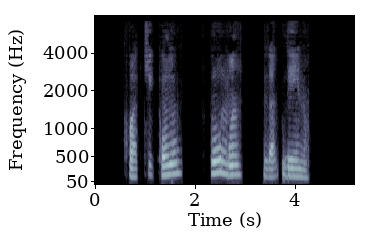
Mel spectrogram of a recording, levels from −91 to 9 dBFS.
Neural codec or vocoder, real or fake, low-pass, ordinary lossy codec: codec, 16 kHz in and 24 kHz out, 0.6 kbps, FireRedTTS-2 codec; fake; 7.2 kHz; MP3, 32 kbps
